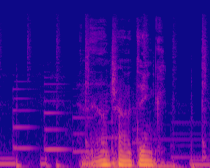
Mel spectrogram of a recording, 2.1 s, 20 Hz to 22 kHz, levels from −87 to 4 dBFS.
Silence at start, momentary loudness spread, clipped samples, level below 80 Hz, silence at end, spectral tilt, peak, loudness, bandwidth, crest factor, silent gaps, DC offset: 0 s; 20 LU; under 0.1%; -46 dBFS; 0 s; -8 dB/octave; -14 dBFS; -30 LUFS; 13.5 kHz; 16 dB; none; under 0.1%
